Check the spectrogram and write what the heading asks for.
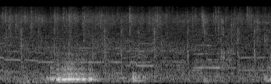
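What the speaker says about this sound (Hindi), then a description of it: "ये देखिए ओले अंदर तक गिर रहे हैं" Heavy rain and hail pour steadily onto a surface with a dense patter, and a louder splash of impacts stands out briefly.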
